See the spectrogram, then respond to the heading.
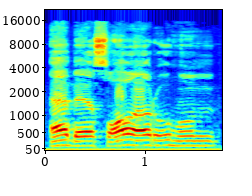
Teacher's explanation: صرفت أبصارهم، أبصارهم، الباء مقلقلة قلقلة صغرى في وسط الكلام. الصاد مفخم مرتبة أولى لأنها مفتوحة بعدها ألف. الراء والهاء مضمومة نضم الشفتين فيها، الميم مظهرة في الوقف والوصل.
